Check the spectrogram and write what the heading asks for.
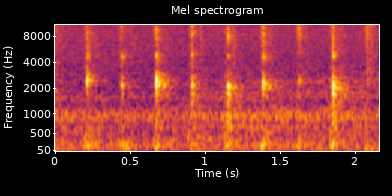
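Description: Fingertips tapping lightly and rhythmically on a person's head during a head massage, faint sharp taps at about four a second.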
